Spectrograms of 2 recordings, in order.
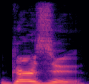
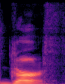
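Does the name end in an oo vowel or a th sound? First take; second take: oo vowel; th sound. First: The name has two syllables ending in oo. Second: The name is one syllable ending in th. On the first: The speaker calls it right. "I think her name is actually" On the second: The speaker calls it wrong. "the way it was pronounced is girth"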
